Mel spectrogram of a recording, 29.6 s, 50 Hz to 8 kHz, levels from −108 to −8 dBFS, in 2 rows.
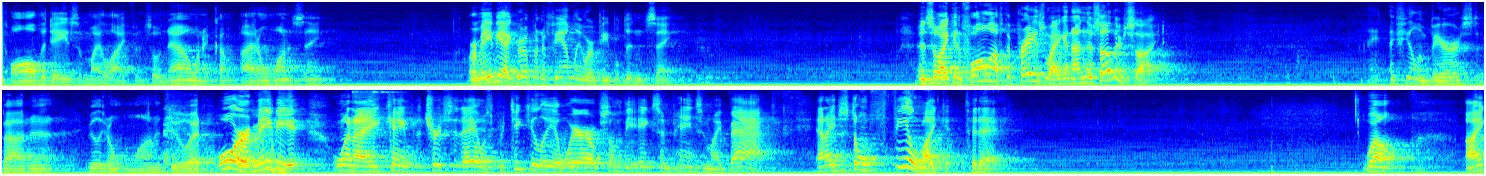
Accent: American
